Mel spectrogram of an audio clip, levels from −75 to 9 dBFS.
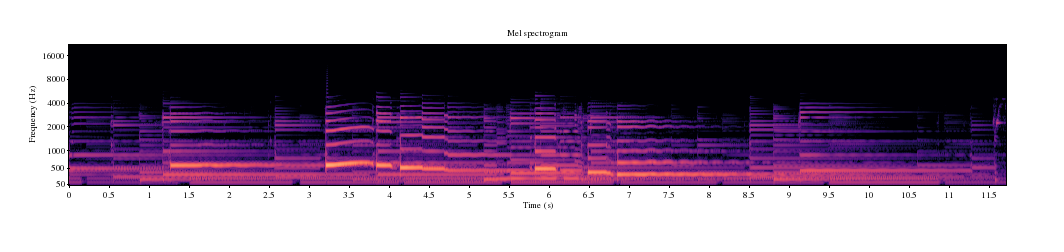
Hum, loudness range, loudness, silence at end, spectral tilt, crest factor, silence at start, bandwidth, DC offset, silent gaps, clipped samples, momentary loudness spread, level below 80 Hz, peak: none; 10 LU; -19 LUFS; 0 s; -8.5 dB/octave; 16 dB; 0 s; 5.2 kHz; under 0.1%; none; under 0.1%; 17 LU; -72 dBFS; -4 dBFS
